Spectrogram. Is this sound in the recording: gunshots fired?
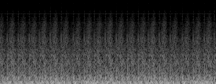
yes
